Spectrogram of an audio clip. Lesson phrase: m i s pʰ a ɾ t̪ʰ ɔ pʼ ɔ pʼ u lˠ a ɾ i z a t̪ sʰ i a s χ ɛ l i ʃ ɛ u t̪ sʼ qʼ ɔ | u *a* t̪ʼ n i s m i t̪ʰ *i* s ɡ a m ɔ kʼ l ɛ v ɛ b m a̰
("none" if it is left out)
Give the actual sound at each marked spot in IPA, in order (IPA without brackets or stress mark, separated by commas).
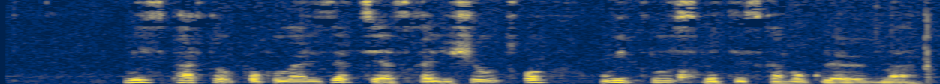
i, i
